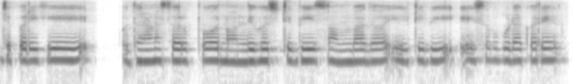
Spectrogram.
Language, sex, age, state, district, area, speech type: Odia, female, 18-30, Odisha, Bhadrak, rural, spontaneous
